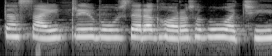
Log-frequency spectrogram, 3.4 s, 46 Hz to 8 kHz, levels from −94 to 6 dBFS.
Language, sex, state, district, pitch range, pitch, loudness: Odia, female, Odisha, Khordha, 250-270 Hz, 260 Hz, -15 LUFS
